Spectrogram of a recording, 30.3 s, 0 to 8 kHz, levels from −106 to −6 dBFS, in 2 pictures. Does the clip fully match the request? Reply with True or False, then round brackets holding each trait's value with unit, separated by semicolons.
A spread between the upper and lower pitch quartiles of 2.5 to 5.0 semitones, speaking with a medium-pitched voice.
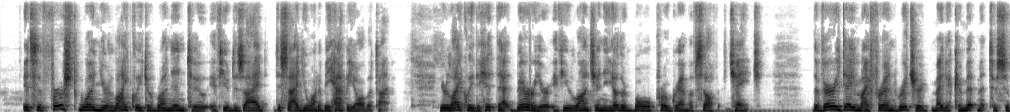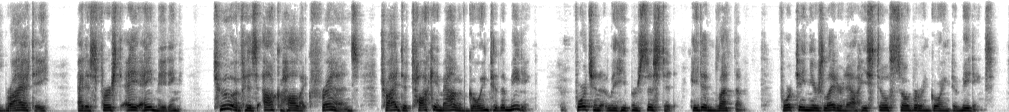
True (2.9 semitones; 155 Hz)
